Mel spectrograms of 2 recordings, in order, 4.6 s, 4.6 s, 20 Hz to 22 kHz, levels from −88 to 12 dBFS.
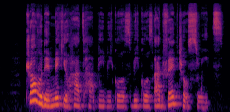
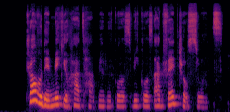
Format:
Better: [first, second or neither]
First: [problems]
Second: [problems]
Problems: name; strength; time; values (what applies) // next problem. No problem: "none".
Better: first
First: none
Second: noise reduction (neural mask model DeepFilterNet 3)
